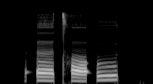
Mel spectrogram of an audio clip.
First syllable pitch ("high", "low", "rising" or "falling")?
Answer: low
